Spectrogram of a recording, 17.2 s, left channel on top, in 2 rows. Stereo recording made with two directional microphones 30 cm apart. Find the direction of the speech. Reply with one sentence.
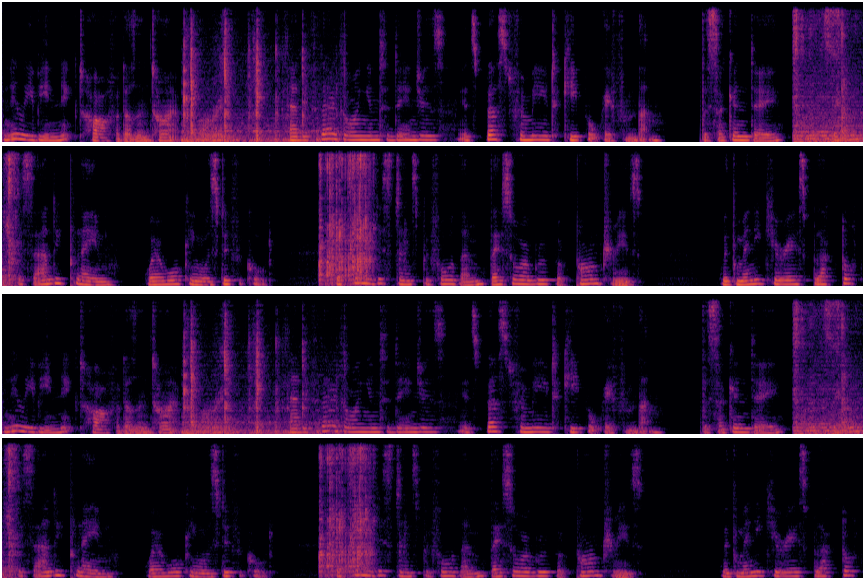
In this clip you hear the speech on the left.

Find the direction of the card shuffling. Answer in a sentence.
In this clip you hear the card shuffling on the left.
